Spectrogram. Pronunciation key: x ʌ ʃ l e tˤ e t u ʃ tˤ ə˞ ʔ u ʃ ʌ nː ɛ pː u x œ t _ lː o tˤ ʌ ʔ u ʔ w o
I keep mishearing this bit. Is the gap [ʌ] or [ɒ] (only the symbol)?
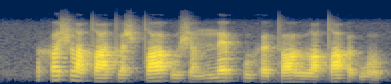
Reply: ɒ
